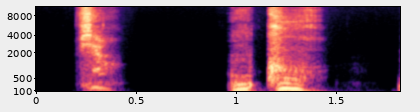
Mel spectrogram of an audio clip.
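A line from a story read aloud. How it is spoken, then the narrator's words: Murmured. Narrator (French): murmura Dale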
